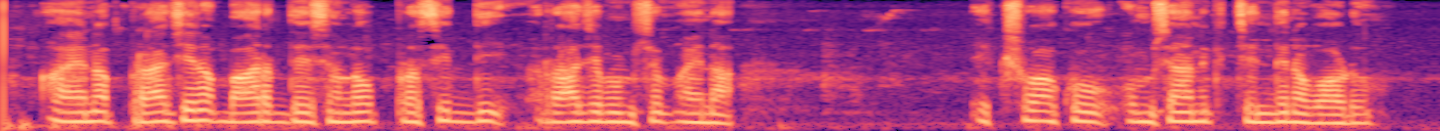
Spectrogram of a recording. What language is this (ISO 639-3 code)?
tel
